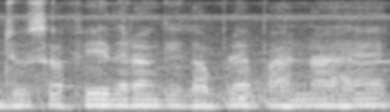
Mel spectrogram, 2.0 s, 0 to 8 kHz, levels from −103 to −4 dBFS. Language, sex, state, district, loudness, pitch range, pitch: Hindi, male, Uttar Pradesh, Lucknow, -15 LUFS, 115-120 Hz, 115 Hz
